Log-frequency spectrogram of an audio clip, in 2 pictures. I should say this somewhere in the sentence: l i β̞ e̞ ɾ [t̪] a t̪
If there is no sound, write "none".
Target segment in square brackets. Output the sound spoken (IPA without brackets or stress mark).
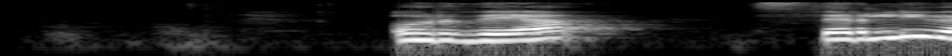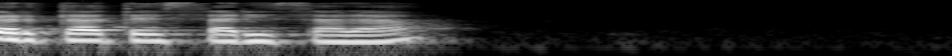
t̪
